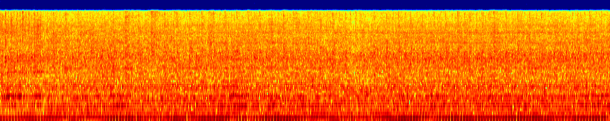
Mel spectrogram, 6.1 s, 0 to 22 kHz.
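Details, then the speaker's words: Peugeot 205 petrol engine idling with small fluctuations and a faint constant belt-like noise; alternator belt suspected but spraying soapy water changed nothing, source not found. "fait quelques petites fluctuations à on entend tout le temps le bruit de courroie melaku voilà elle est bien bien entendu maintenant est ce que ça pourrait venir de la cour à l'alternateur"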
